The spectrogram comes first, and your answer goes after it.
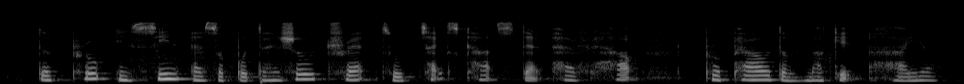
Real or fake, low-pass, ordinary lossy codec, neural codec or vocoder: real; 7.2 kHz; none; none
